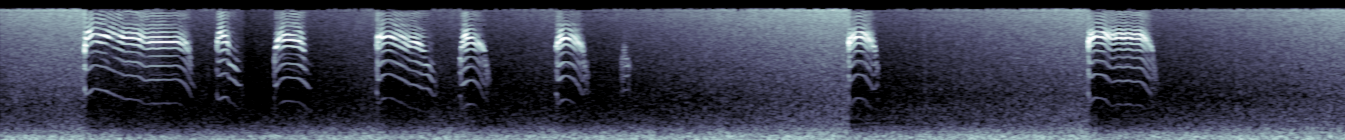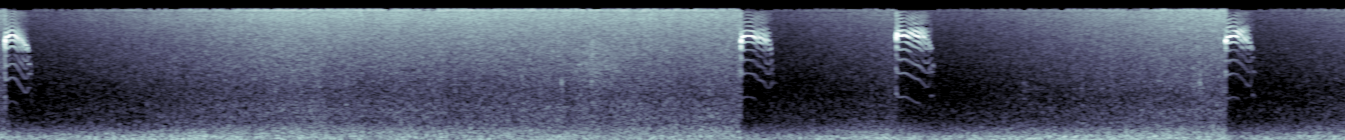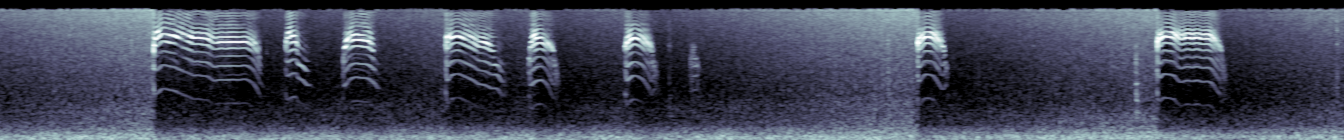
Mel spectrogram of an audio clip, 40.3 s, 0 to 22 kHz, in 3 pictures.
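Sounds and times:
steady rushing surf-like noise: 0:00.0 - 0:40.3
desert rain frog giving high squeaky chirping calls: 0:00.8 - 0:03.2, 0:03.8 - 0:06.4, 0:08.4 - 0:08.8, 0:10.8 - 0:11.6, 0:13.5 - 0:13.9, 0:20.8 - 0:21.2, 0:22.4 - 0:22.8, 0:25.7 - 0:26.0, 0:28.4 - 0:34.0, 0:36.0 - 0:36.4, 0:38.4 - 0:39.2.

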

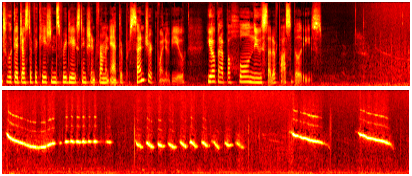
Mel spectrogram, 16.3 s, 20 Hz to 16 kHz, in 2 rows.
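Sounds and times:
speech: 0:00.0 - 0:06.5
low hum: 0:00.0 - 0:16.2
person whistling the call of the huia, an extinct New Zealand bird: 0:08.2 - 0:13.0, 0:13.9 - 0:16.0.

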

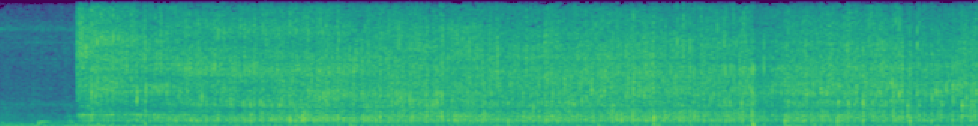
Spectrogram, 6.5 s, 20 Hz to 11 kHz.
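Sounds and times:
duck skin frying in a hot pan: 0:00.5 - 0:06.5.

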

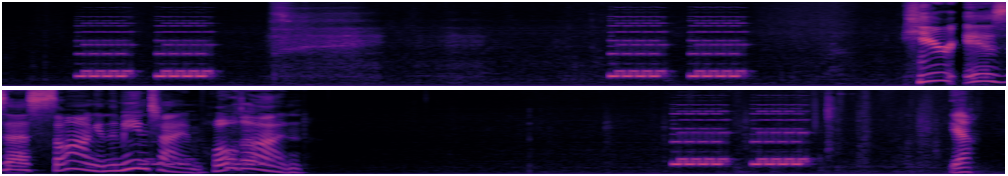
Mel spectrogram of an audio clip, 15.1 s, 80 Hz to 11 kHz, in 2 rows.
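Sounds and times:
low steady hum: 0:00.0 - 0:15.0
telephone ringing with a double-trill at a radio station: 0:00.6 - 0:01.7, 0:04.6 - 0:05.7, 0:12.5 - 0:13.7
speech: 0:06.9 - 0:09.9, 0:14.6 - 0:14.9.

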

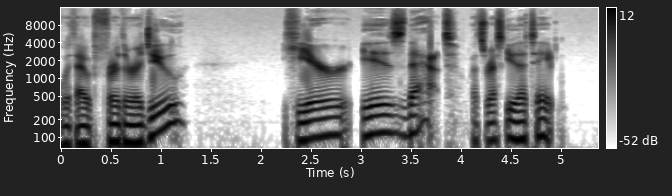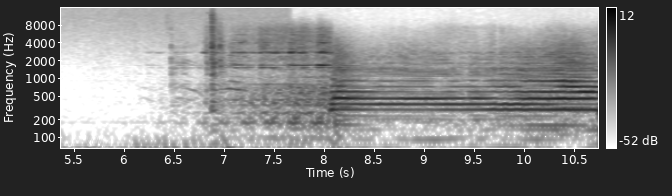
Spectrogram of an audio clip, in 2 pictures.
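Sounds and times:
speech: 0:00.0 - 0:01.3, 0:02.2 - 0:05.1
passenger train rumbling along the tracks with clattering wheels: 0:06.8 - 0:10.7
passenger train horn blast: 0:07.6 - 0:10.7.

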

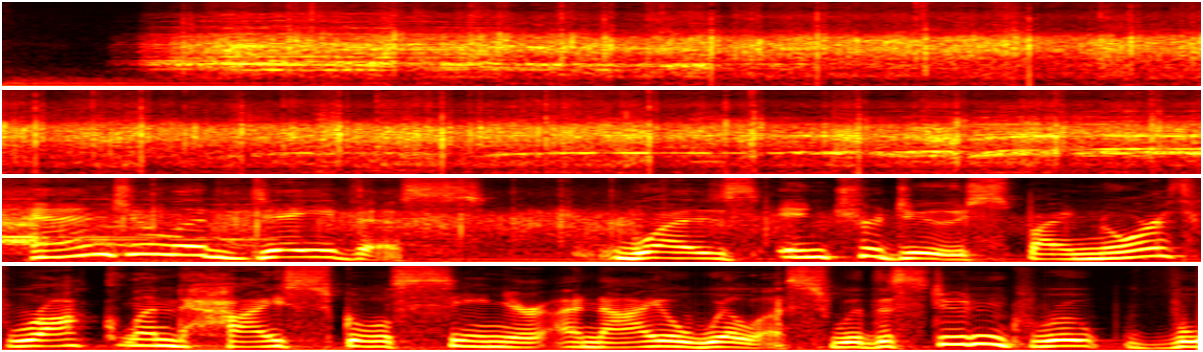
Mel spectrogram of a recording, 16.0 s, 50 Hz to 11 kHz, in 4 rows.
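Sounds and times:
large audience applauding in a standing ovation: 0:00.4 - 0:11.4
speech: 0:08.1 - 0:15.9.

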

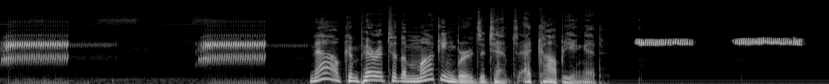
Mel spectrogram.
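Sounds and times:
Cope's gray tree frog buzzing trill: 0:00.0 - 0:03.2, 0:06.3 - 0:08.2
speech: 0:03.1 - 0:06.1.

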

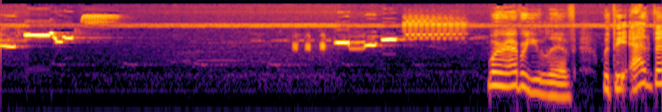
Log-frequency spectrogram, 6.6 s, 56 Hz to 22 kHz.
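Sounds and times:
wood thrush singing flute-like phrases and trills in quiet woods: 0:00.0 - 0:01.2, 0:02.6 - 0:06.6
speech: 0:04.9 - 0:06.6.

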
